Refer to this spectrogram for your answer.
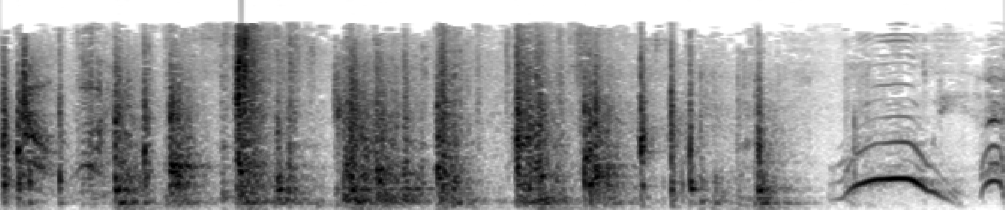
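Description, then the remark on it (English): A loud scuffle of objects being knocked over in a fight in a shop, with a rapid, irregular run of thuds, bangs and clattering crashes, ending with a short strained vocal groan. “Knocked over a thing or two yourself, Bill.”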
